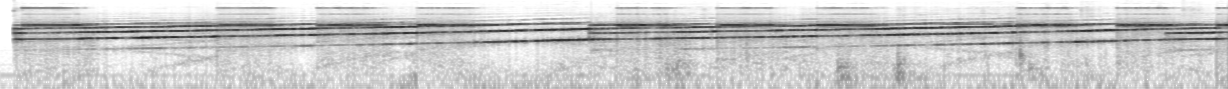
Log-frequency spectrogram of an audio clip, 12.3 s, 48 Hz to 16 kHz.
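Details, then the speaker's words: Fire alarm system test: System Sensor i3 smoke detector tested, sounding the SpectrAlert Classic and MASS ADA notification appliances. Rising whoop sweeps about every 1.5 seconds with horn bursts: system in alarm properly. "I don't know why, but that sounds so cool. I don't know why. In my opinion, I think it sounds cool."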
